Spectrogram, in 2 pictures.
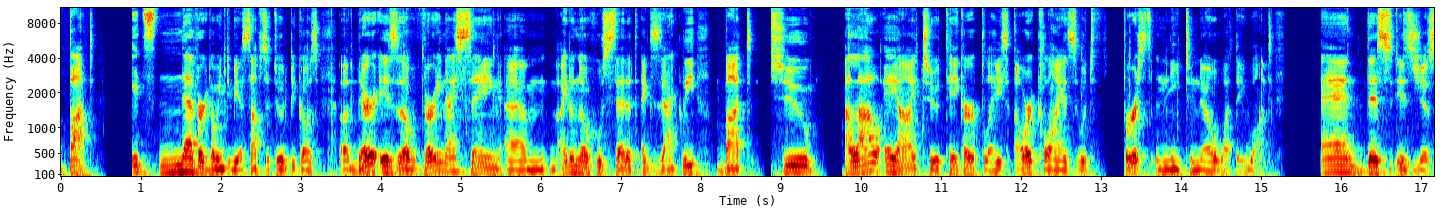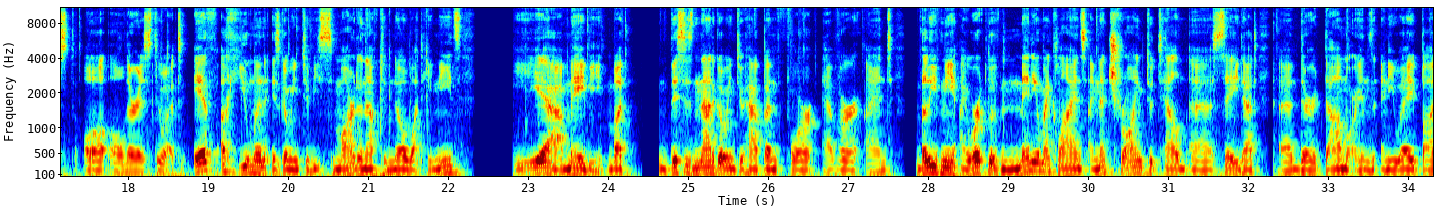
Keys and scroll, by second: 3.5 2, 13.7 r, 20.7-21.6 typing, 23.4 1.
